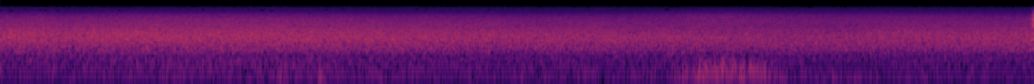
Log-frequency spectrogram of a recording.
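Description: Breeze blowing steadily through foliage, an even rustling hiss, with a low rumble of wind on the microphone about seven seconds in.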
